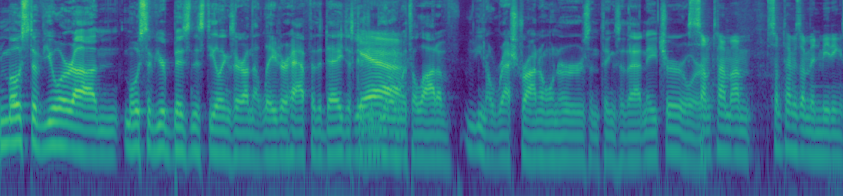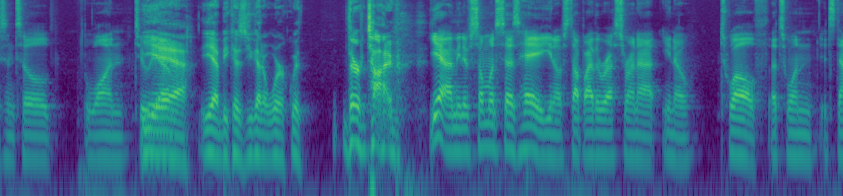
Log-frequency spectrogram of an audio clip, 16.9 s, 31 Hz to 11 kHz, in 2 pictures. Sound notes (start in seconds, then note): 12.3 laughter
